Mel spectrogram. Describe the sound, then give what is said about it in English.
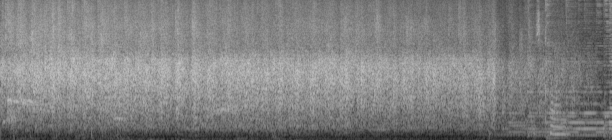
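Audience applause welcomes a trio at a blues night in North Carolina: dense, steady clapping holds for about ten seconds, then thins as tonal instrumental notes begin near the end. “Please join me in a round, warm welcome for our evening's performers.”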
